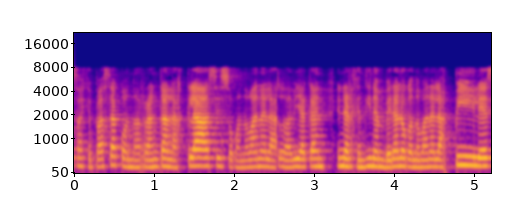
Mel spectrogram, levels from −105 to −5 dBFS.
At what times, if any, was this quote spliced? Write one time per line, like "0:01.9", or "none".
0:02.5
0:03.2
